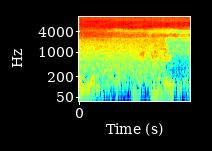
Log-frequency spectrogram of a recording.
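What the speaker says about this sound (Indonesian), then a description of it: "gorenglah pisang dengan api yang sedang hingga warna pisang kuning keemasan" Banana nuggets frying in oil over medium heat make a loud, close, continuous sizzling hiss that holds steady throughout, with no voices.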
